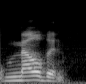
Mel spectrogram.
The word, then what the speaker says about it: Melbourne: We're going to get you saying it like a local. Melbourne. – Melbourne. – Melbourne. – Yeah, the R is silent.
